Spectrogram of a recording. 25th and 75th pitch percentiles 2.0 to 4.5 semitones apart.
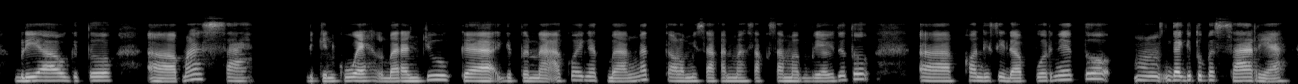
Yes: average, 2.7 semitones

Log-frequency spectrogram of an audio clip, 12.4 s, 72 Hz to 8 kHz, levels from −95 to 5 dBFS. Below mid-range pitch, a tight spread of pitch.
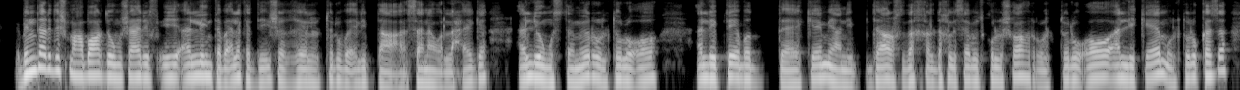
No: low, 125 Hz; average, 3.5 semitones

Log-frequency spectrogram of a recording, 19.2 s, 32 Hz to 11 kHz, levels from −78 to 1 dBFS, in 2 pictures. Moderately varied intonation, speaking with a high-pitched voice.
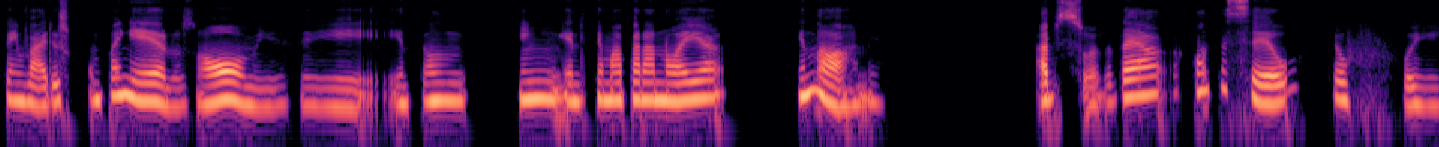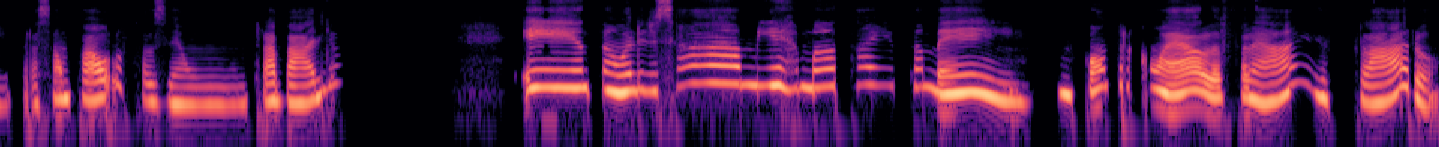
No: wide, 8.0 semitones; high, 210 Hz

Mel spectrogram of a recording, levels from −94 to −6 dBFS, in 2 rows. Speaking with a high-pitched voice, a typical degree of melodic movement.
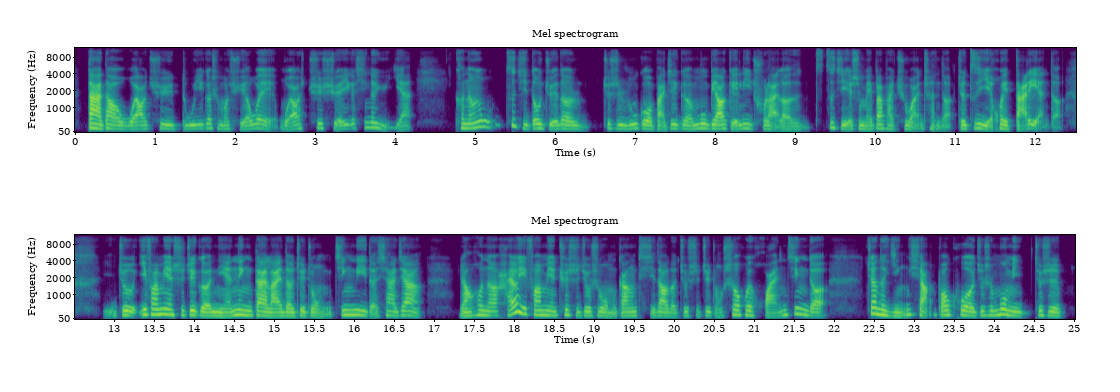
No: medium, 165 Hz; average, 3.3 semitones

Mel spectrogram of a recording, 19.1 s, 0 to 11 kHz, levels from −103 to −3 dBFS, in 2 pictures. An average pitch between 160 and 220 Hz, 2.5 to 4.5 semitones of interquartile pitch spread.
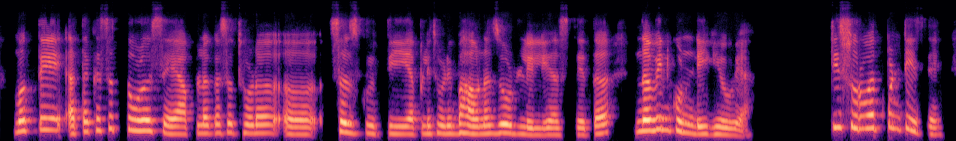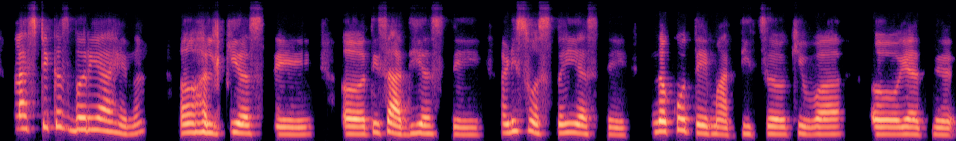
No: high, 190 Hz; wide, 5.6 semitones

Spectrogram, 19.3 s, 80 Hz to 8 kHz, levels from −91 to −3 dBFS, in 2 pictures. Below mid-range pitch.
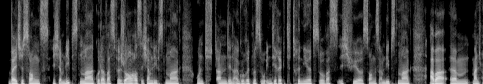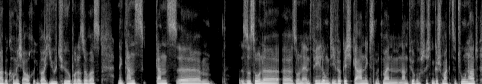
Yes: low, 125 Hz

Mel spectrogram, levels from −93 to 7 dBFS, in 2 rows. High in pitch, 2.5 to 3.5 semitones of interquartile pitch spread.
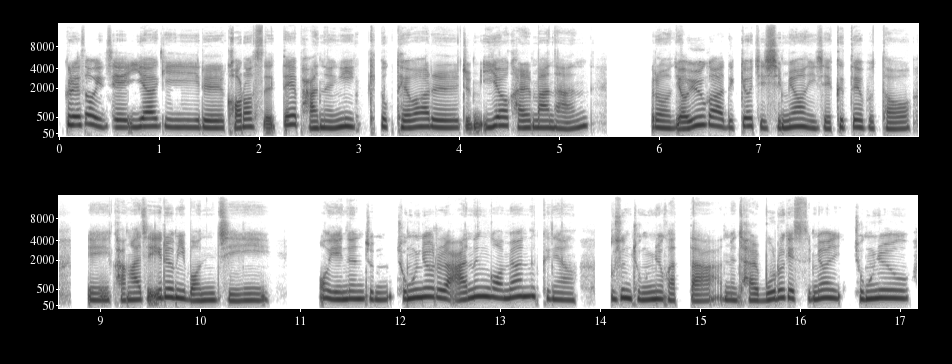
Yes: high, 210 Hz; average, 3.2 semitones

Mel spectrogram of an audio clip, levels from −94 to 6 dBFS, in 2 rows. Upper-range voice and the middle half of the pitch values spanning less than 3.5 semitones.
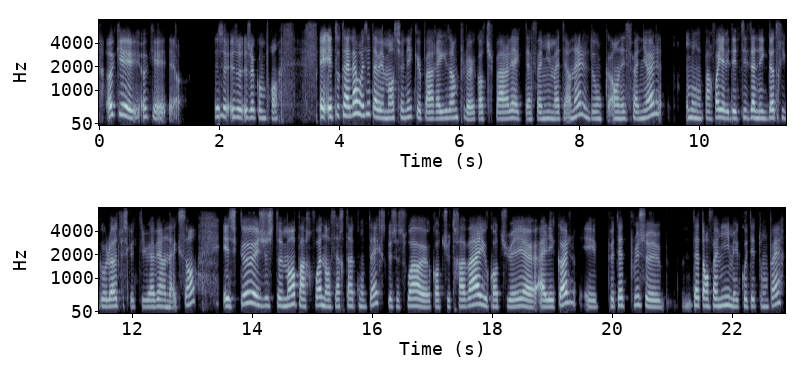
Yes: high, 205 Hz; average, 2.9 semitones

